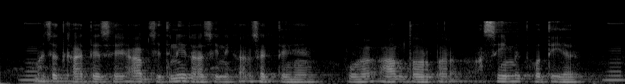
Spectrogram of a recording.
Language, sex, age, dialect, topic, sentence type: Hindi, male, 18-24, Kanauji Braj Bhasha, banking, statement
